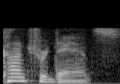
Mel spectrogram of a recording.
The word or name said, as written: contra dance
